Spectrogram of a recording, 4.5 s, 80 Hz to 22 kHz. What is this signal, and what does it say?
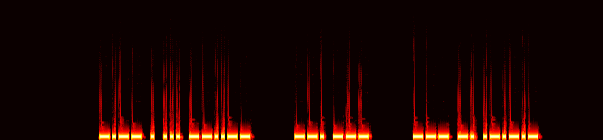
Morse code, heard as a keyed tone, about 52 wpm, 700 Hz. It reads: YES, GO ON.
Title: 2x Word-Spacing - Sentences from Top 500 Words - 50wpm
